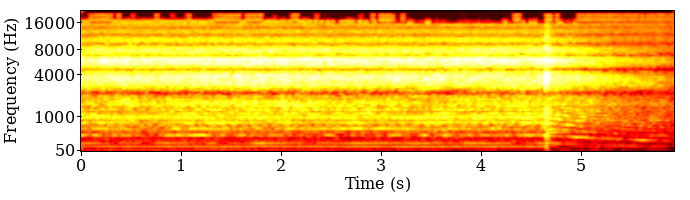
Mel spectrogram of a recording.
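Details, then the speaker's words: 1960s Eskimo desk fan model 081005, 50+ years old, final test after correcting harmonic bounce: steady hum and blade whir, click, then smooth evenly falling coast-down; motor in good shape. "I just love that spin down. The motor's in pretty good shape."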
